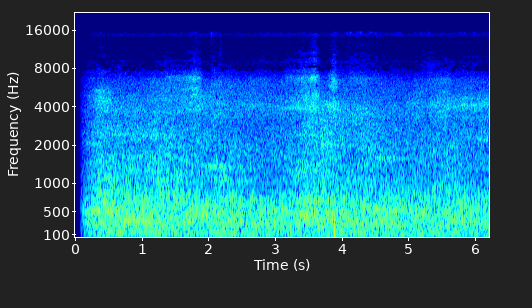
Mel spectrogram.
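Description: Steady room noise of a large indoor shopping-centre food court: a constant drone with faint, distant voices mixed in, and a single brief knock about four seconds in.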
